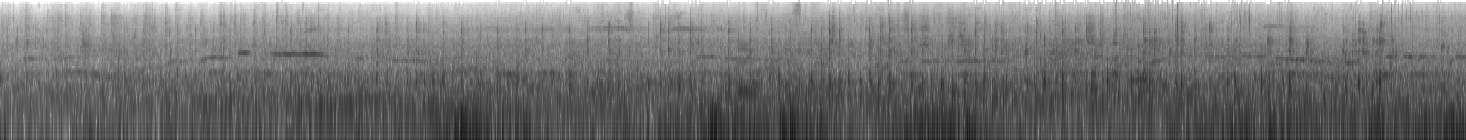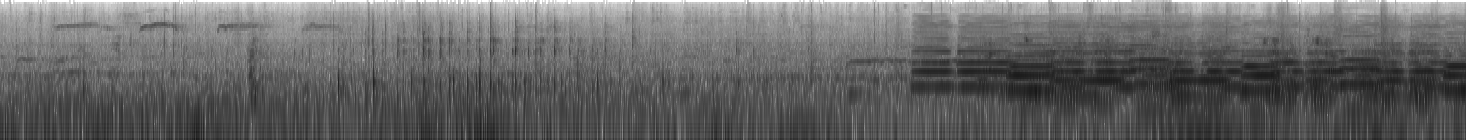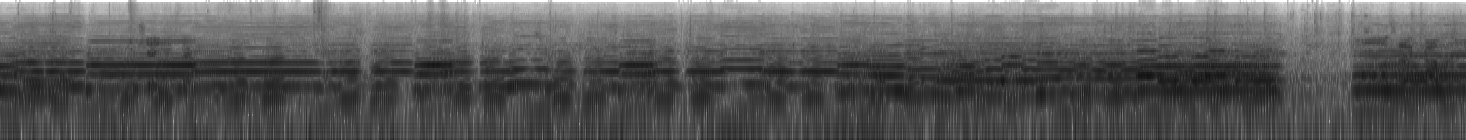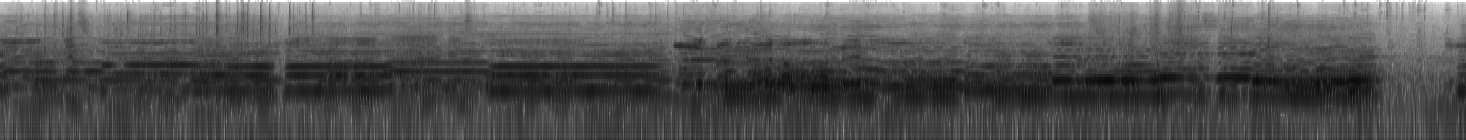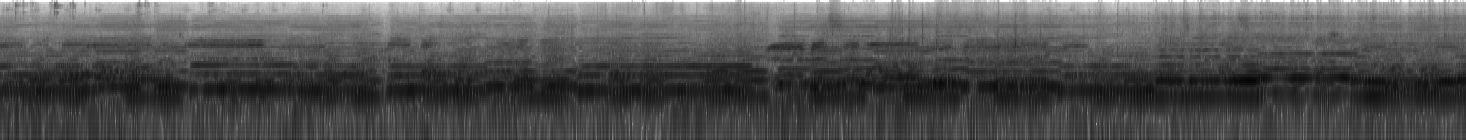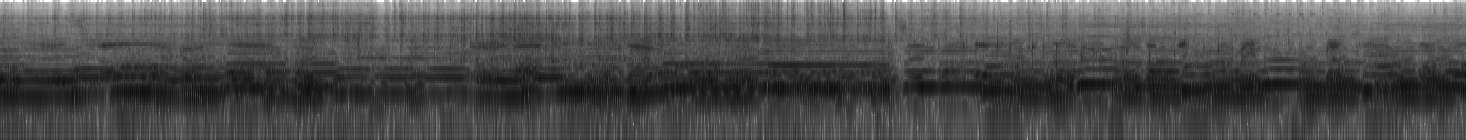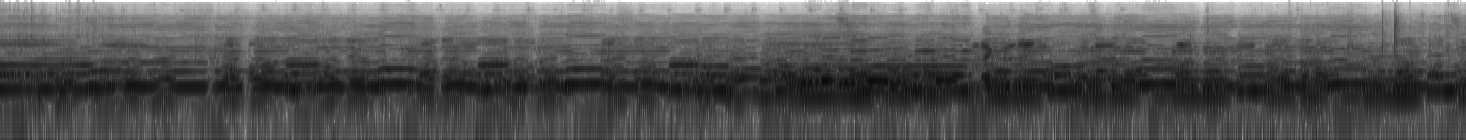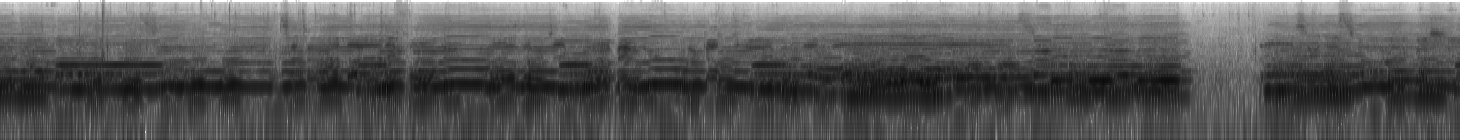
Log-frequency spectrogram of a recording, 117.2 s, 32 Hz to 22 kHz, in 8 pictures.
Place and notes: {"title": "Rue Vitruve 75020 Paris", "date": "2010-07-18 11:00:00", "description": "Orgue de Barbarie, chanson parisienne\nworld listening day", "latitude": "48.86", "longitude": "2.40", "altitude": "68", "timezone": "Europe/Paris"}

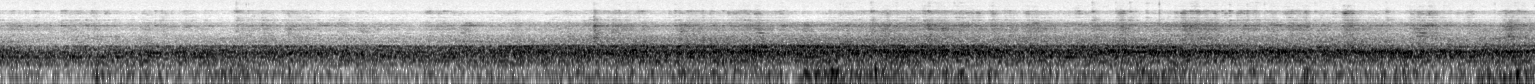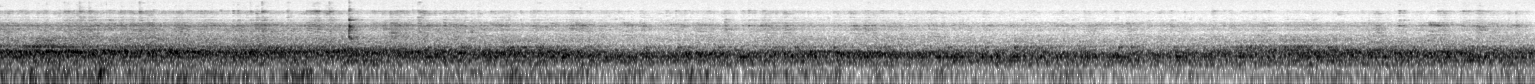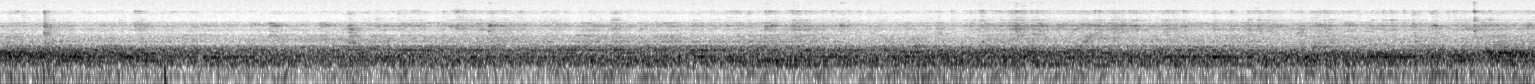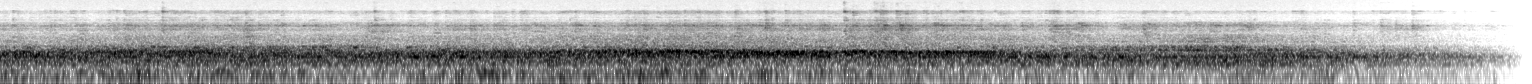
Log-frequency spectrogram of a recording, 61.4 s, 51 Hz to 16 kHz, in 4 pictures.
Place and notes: {"title": "Kirkby Stephen, UK - Wire Fence", "date": "2022-05-17 13:00:00", "description": "Smardale Gill Nature Reserve. Sunday day wind blowing through a wire fence recorded with two Barcus Berry contact mics into SD MixPre 10T.\nPart of a series of recordings for a sound mosaic of the Westmorland Dales for the Westmorland Dales Landscape Partnership.", "latitude": "54.45", "longitude": "-2.43", "altitude": "248", "timezone": "Europe/London"}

